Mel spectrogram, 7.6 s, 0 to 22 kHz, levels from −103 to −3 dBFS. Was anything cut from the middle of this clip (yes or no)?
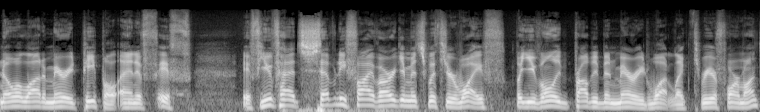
yes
